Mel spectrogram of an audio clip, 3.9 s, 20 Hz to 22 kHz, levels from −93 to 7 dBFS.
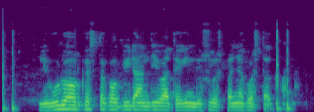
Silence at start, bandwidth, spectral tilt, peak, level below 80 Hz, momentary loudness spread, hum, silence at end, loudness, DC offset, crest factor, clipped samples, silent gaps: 0 s; 9.4 kHz; -8 dB/octave; -2 dBFS; -62 dBFS; 11 LU; none; 0.25 s; -20 LUFS; under 0.1%; 18 dB; under 0.1%; none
